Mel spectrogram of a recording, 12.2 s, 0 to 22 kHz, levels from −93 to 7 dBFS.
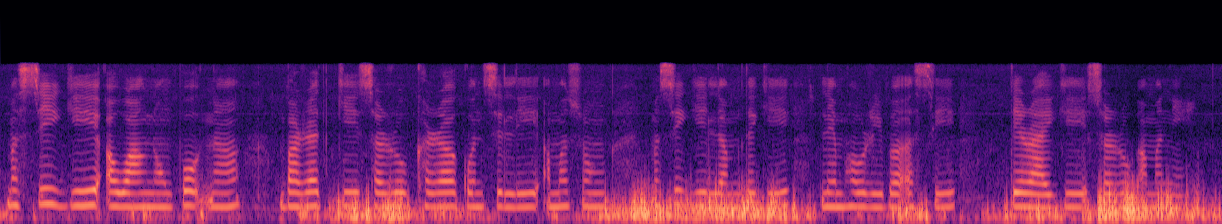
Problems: background sounds at intervals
